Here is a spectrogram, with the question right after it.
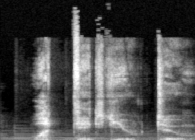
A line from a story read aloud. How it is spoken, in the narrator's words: growled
